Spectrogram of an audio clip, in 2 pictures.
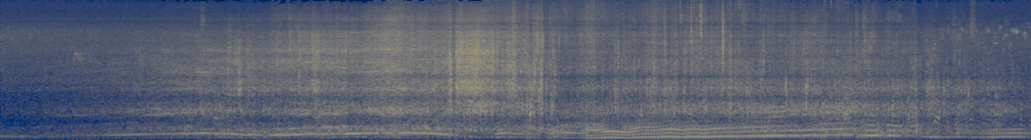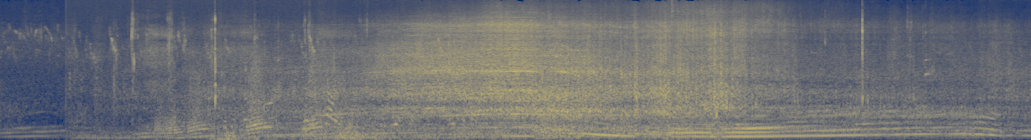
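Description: Subaru Impreza rally car's flat-four engine revving hard, rising and falling with each gear change and lift as it drives a gravel stage. It grows louder in the second half as the car comes close.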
